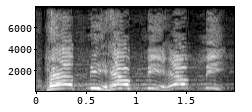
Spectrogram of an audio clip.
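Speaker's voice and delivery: loud, very high mock cries for help; hammed-up panicked shouting; nightmare cries. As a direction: yell out as if waking in terror. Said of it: "I had a nightmare".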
